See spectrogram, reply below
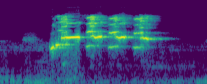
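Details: Oriental magpie-robin in a tutor recording for cage birds: one quick phrase of rich, warbling whistles and chirps, rising at the start and lasting just over one second.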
